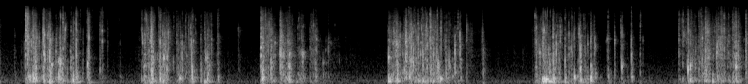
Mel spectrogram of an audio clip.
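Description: A large yellow plastic Liquid-Plumr drain cleaner bottle with a red cap, hollow and containing gel, is held in hand and shaken vigorously. It produces six bursts of rapid, bright crackling clicks and slosh with short pauses of near silence between them.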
